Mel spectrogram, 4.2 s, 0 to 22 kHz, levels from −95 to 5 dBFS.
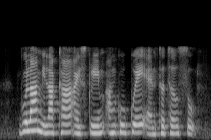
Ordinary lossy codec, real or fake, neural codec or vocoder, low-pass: none; fake; codec, 16 kHz, 4 kbps, X-Codec, HuBERT features, trained on balanced general audio; 5.4 kHz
